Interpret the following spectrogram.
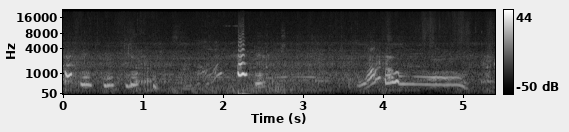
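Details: Two small and two tiny lion cubs resting and eating with their mothers in the Masai Mara on 2.11.2022, filmed with a Sony FX30. Short whining mews, then a louder bent, falling whimper with harmonics near the end, over quiet background hiss.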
